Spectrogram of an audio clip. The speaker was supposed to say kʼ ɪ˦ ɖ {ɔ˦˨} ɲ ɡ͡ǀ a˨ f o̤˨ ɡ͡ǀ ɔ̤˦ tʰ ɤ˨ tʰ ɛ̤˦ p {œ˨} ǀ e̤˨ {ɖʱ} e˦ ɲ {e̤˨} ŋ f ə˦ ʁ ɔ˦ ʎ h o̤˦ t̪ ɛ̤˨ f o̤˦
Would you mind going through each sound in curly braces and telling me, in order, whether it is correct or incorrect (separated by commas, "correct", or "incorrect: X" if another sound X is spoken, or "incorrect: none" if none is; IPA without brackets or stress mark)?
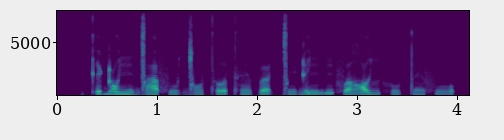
correct, correct, incorrect: ɖ, correct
